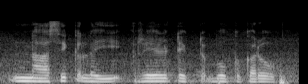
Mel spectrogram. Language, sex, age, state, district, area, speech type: Punjabi, male, 18-30, Punjab, Bathinda, rural, read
